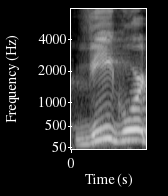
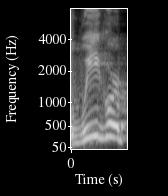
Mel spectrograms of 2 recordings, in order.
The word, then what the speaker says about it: Uyghur: vigor muslims or their vigor chinese ethnic group now vigor many people think it's pronounced because it's actually spelled like that but the vigor people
